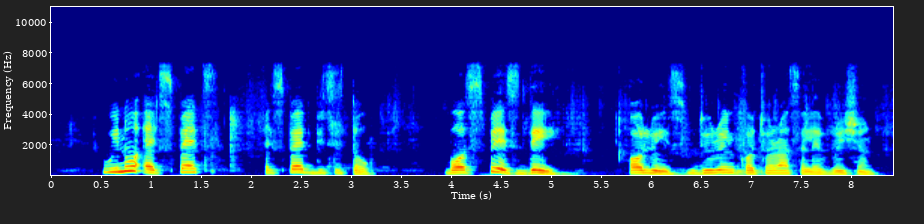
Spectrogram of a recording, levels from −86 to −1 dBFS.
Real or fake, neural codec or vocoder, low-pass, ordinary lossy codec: real; none; 7.2 kHz; MP3, 64 kbps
